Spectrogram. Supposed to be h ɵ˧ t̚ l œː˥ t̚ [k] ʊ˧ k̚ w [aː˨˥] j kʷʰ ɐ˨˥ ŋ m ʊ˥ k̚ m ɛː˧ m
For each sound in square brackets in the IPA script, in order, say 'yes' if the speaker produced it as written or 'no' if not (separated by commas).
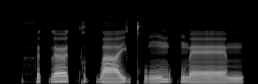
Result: yes, yes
